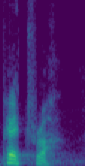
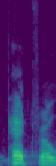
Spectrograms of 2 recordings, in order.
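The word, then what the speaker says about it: Petra (Πέτρα): The rock, which Peter means in Greek, Petra, would be how you say it in Greek, Petra, which means rock.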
